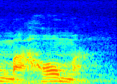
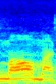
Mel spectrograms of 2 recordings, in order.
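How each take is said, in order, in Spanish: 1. El nombre se dice de la forma antigua. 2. El nombre se dice de la forma moderna. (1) "se decía" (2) "originalmente no se pronunciaba así"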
